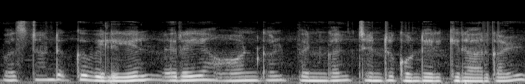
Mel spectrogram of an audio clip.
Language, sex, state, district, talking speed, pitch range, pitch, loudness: Tamil, female, Tamil Nadu, Chennai, 105 wpm, 170-195 Hz, 180 Hz, -13 LUFS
